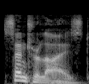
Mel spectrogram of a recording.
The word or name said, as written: centralized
